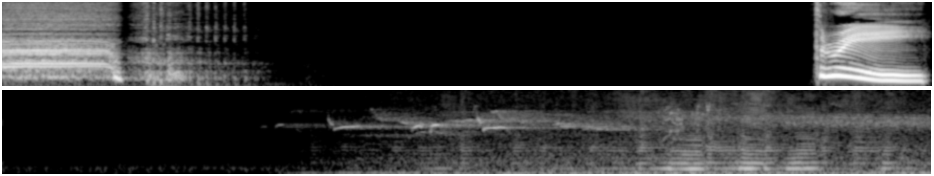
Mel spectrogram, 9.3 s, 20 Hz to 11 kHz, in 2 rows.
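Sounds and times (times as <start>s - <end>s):
speech: 4.2s - 4.7s
bees buzzing: 6.4s - 9.2s.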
